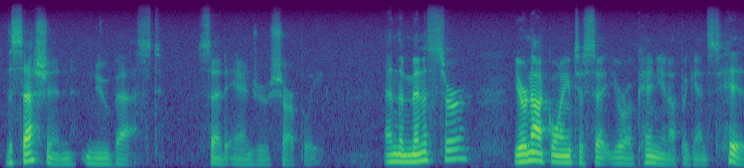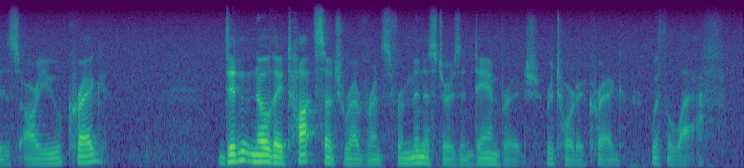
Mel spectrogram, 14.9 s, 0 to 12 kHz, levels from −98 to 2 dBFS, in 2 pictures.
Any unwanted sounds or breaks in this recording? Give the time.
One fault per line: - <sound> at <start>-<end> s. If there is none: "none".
none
